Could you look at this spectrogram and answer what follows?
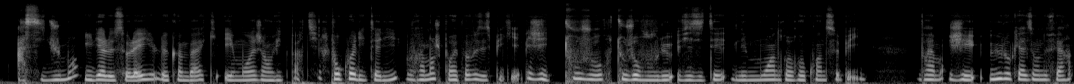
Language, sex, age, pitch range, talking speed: French, female, 20-39, 205-245 Hz, 220 wpm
